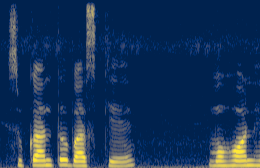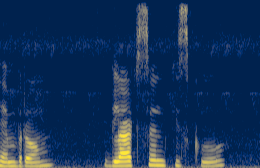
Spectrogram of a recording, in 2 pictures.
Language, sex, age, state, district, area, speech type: Santali, female, 45-60, West Bengal, Birbhum, rural, spontaneous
